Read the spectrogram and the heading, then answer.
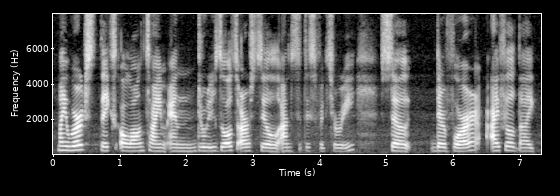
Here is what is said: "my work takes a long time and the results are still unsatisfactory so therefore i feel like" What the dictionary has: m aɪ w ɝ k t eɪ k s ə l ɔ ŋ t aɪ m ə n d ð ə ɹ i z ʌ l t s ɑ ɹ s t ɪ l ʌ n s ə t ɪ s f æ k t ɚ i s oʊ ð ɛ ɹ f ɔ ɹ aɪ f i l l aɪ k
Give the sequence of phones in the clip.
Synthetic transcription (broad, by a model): m aɪ w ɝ k t eɪ k s ə l ɔ ŋ t aɪ m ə n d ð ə ɹ i z ʌ l t s ɑ ɹ s t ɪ l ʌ n s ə t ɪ s f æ k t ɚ i s oʊ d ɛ ɹ f ɔ ɹ aɪ f i l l aɪ k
